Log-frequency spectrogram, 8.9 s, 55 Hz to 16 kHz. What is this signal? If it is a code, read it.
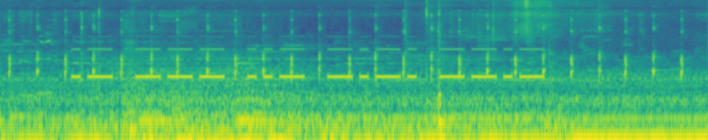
Morse code, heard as a keyed tone, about 12 wpm, 720 Hz, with the noise inside a car. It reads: AOUCQ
